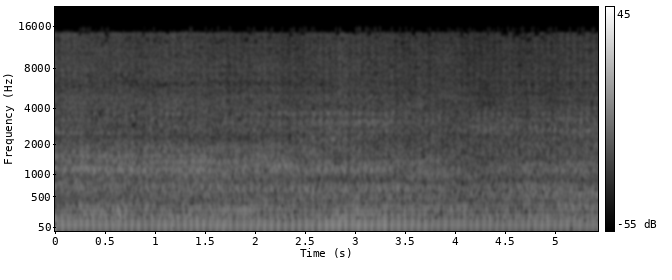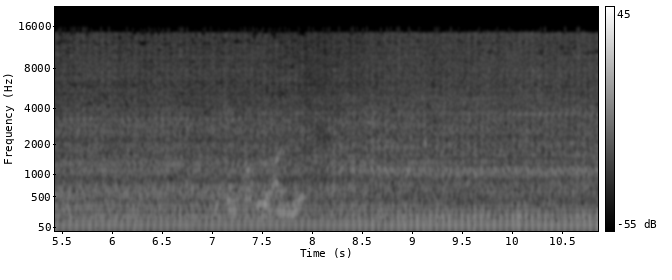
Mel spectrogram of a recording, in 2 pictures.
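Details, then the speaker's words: Honda Vario 125 scooter engine after a rebuild, idling while the radiator coolant is watched: a steady, even low putter with no knocks or misses, now smooth; normal idle. "h tinggal dicek aja suaranya sudah halus kembali beda dengan yang pertama kalinya teman-teman"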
